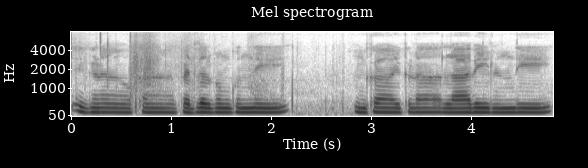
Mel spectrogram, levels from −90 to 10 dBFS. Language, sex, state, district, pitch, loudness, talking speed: Telugu, male, Andhra Pradesh, Annamaya, 150 Hz, -16 LUFS, 110 wpm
